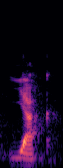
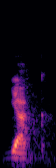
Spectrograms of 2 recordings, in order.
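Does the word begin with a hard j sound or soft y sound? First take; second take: soft y; soft y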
